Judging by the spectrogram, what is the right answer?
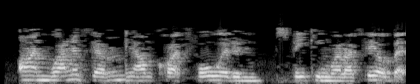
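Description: With a normal speaking voice at medium pitch, a woman speaks at a fairly slow pace and with fairly even intonation. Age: 60s. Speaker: natural perfumer. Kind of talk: interview.

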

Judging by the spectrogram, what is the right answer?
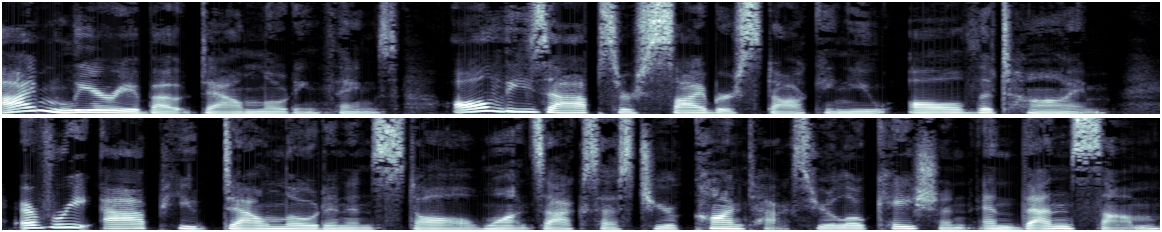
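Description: This woman has an ordinary speaking voice, fairly low in pitch, with lively intonation and a fairly slow pace, recorded dry and close with no echo over a silent, very clean background. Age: 60s. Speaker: podcast host, retired IT programmer. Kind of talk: monologue.

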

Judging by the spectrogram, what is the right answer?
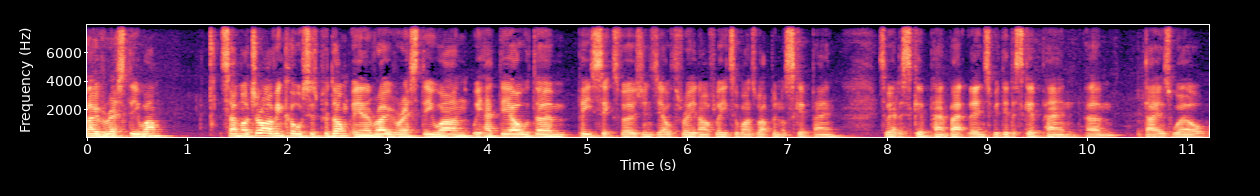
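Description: A man with a London accent speaks at a fairly quick pace. His pitch is medium and his intonation fairly even. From England, southwest London. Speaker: retired police officer. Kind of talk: casual interview.

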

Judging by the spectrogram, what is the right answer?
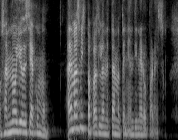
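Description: A woman talks with ordinary pitch variation. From Mexico. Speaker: spiritual coach. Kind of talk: casual interview chat. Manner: animated.

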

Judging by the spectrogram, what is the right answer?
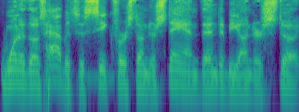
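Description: Recorded dry and close with no echo against a quiet background, a man with an American accent speaks in an unremarkable speaking voice at a medium pitch with ordinary pitch variation. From Michigan. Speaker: leadership consultant and former basketball coach. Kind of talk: interview.

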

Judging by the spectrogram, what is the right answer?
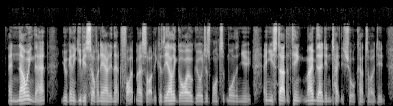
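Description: Speaking at a very fast pace, a man with an Australian accent uses a fairly low pitch. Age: 40s. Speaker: mindset coach and former soldier. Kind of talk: casual interview chat.

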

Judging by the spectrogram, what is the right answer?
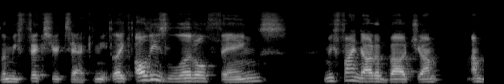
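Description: Against a quiet background, a man with a plain, everyday voice talks at a fairly quick pace in a medium pitch with lively intonation. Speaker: CrossFit gym head coach and co-owner. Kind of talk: casual interview conversation.

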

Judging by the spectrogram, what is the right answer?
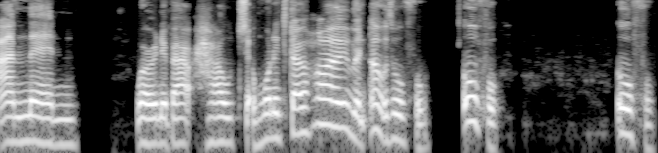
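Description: A woman with a British accent speaks at a moderate pace in a very deep, low voice, her intonation lively. The sound is dry and close with no echo, and her pauses are long and frequent. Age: 50s. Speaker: fashion designer and speaker. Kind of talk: interview about personal story. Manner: halting, with many fillers.

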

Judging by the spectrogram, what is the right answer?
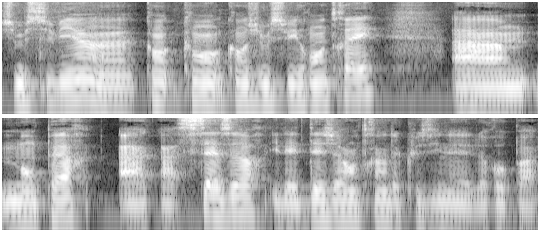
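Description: Delivery is very slow. The pitch stays fairly level throughout. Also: man, medium pitch for a man. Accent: English. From England, Malvern. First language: English (speaking French). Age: 20s. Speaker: music journalist. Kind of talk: interview. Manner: halting.

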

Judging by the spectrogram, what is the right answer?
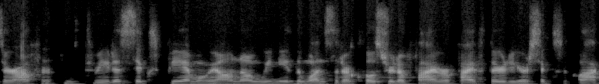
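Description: A very fast American accent with vocal fry against a quiet background. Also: woman. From Michigan, Ann Arbor. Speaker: physician and professor. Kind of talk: interview.

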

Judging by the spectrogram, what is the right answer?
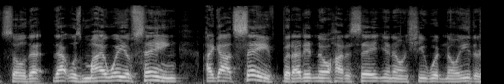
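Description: A man with a normal speaking voice talks in an American accent, pitched fairly high with fairly even intonation. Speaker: missionary and evangelist. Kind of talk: testimony.

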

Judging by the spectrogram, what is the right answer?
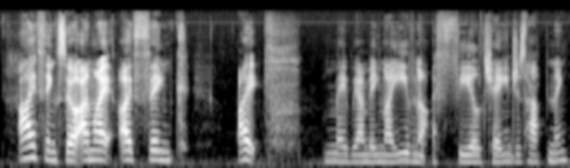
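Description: This woman speaks with an Irish accent at a moderate pace, her fairly low voice keeping a fairly even intonation. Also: very clean recording, silent background. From Ireland, Bray, County Wicklow. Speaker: media personality and goodwill ambassador. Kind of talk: casual chat.

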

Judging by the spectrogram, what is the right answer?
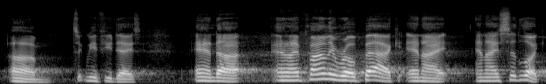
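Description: Lively intonation and a moderate speed from a man with a high voice. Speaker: minimalism author and nonprofit founder. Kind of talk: live podcast conversation answering audience questions. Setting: stage with audience.

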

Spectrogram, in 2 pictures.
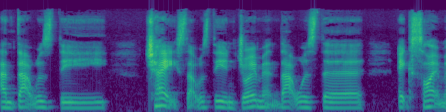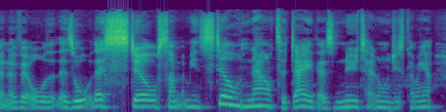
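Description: Speaking with a London accent, a woman keeps a fairly quick pace and fairly even intonation in a fairly low voice. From East London. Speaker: tech author. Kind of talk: interview.

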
